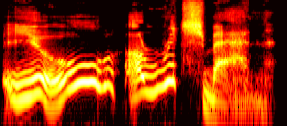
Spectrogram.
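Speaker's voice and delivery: high swoop dropping into a slow drawl; sly fox, mock amazement; incredulous fox. A narrator's reading. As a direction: scoff in drawn-out disbelief. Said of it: "said the fox".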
